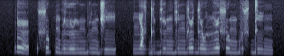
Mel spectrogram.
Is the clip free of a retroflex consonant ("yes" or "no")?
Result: yes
